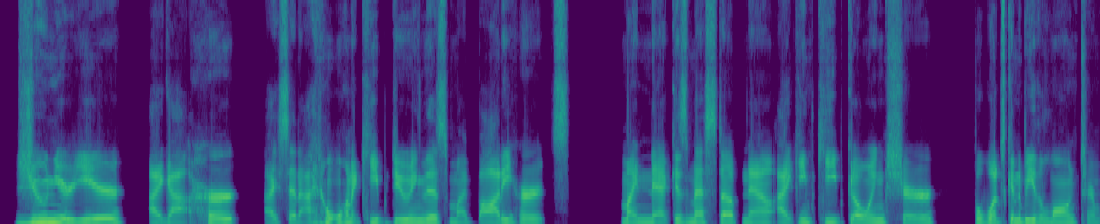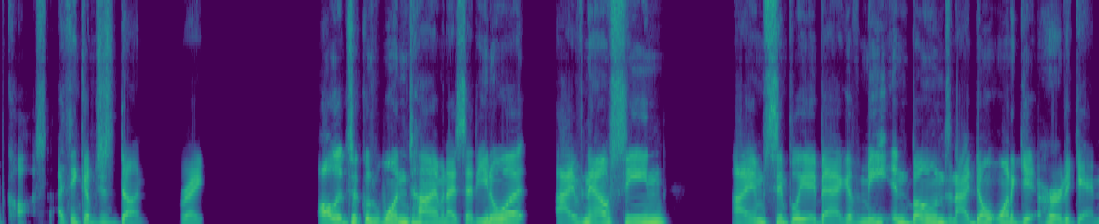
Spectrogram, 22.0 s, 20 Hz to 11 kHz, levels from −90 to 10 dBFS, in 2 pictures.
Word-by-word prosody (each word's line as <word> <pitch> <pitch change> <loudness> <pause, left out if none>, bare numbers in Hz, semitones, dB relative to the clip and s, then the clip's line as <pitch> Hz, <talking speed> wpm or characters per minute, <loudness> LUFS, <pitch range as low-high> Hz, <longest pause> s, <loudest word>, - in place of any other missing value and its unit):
Junior 195 +5 +5
year, 180 +4 +3 0.2
I 135 0 +1
got 125 -2 -2
hurt. 180 -1 +2 0.2
I 130 -2 -3
said, 125 +3 -3
"I 120 -1 -3
don't 190 +6 -2
wanna 160 -2 0
keep 140 0 -4
doing 150 +1 +1
this. 155 -2 +1
My 105 -1 -7
body 120 +8 0
hurts. 145 +1 -2 0.5
My 140 -1 0
neck 130 +5 -1
is 140 -3 -1
messed 140 -1 -1
up 135 0 +2
now. 130 -1 0
I - - +2
can 170 -3 -3
keep 165 -1 -4
going, 145 +1 -1
sure, - - -2 0.4
but 145 - -2
what's 150 +3 0
gonna 170 -3 0
be 145 -1 +3
the 130 - -5
long-term 120 -3 -3
cost? - - -11
I - - -2
think 165 -2 -3
I'm 165 -4 +1
just 130 -3 -6
done," 95 -3 -2 0.4
right? 120 -2 -1 1.1
All 190 +3 +4
it 200 -3 +1
took 205 -1 -1
was 175 - +3
1 175 +6 +2
time, 170 -5 +2
and 135 - 0
I 135 - +2
said, 135 +1 -2
"You 170 +5 +2
know 200 - +4
what? 210 +1 +3 0.3
I've 160 +1 0
now 195 +4 +3
seen 210 +4 +2 0.6
I 150 +2 +1
am 170 +1 0
simply 180 -1 +2
a 160 - +1
bag 160 0 0
of 145 -3 -2
meat 185 +7 0
and 190 -2 +1
bones, 200 +1 +2
and 145 - -2
I 160 +4 0
don't 180 +1 0
wanna 180 0 +2
get 175 +3 -2
hurt 160 -1 0
again." 145 -2 -5
155 Hz, 195 wpm, -23 LUFS, 135-180 Hz, 1.1 s, Junior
